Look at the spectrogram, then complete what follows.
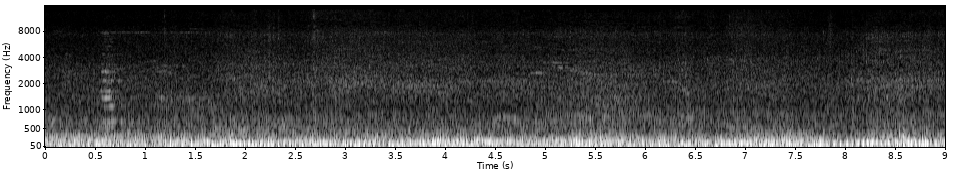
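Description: Slow-moving street traffic of cars and motor scooters passing close by, a steady low engine rumble.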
